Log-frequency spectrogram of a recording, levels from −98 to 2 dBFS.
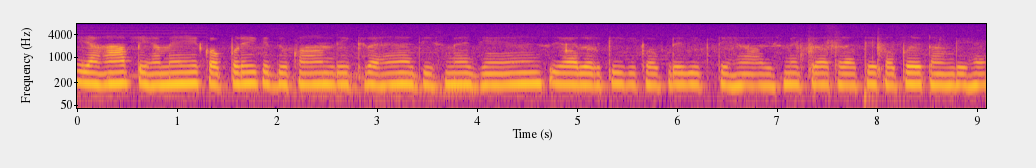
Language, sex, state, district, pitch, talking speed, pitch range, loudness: Hindi, female, Bihar, Madhepura, 180 Hz, 165 wpm, 180-185 Hz, -17 LUFS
